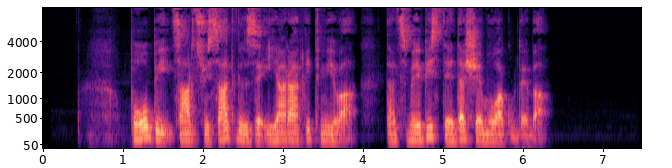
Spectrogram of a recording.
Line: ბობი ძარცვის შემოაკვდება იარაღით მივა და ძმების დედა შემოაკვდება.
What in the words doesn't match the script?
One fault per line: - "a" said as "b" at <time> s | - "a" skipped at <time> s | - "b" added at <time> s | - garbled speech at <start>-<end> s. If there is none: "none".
- "შემოაკვდება" said as "ადგილზე" at 2.3 s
